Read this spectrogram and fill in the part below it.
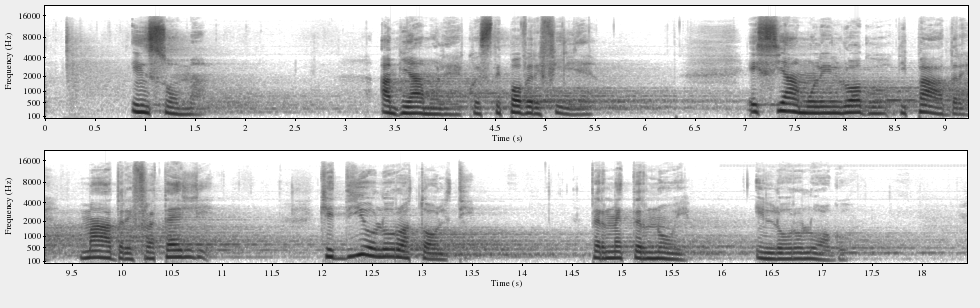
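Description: A woman sings slowly into a microphone, echoing through a large hall.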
